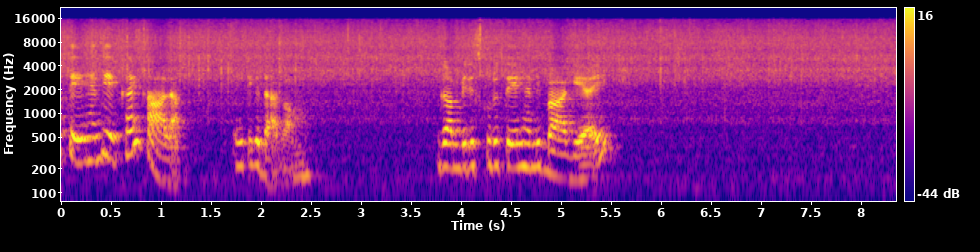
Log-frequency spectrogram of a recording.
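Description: Sliced onions and green chillies sizzling steadily in hot oil in a frying pan. A voice speaks in short phrases over the sizzle, near the start and again about four to five seconds in.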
